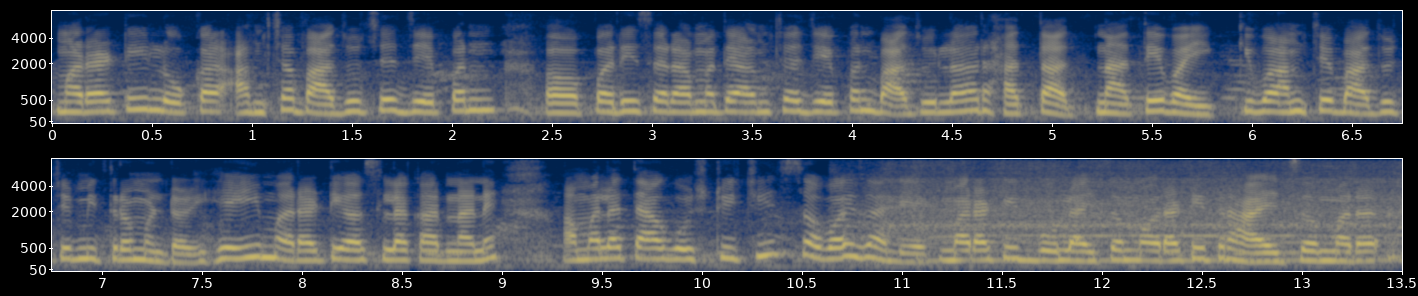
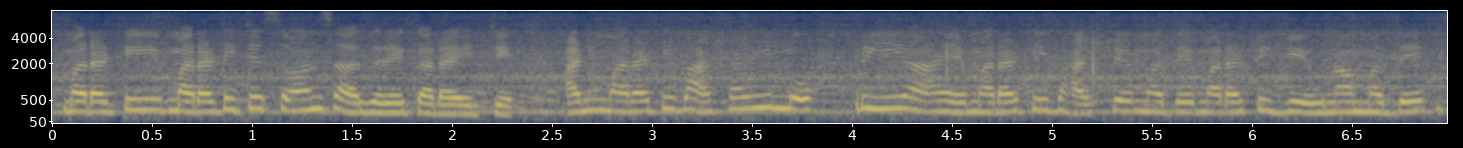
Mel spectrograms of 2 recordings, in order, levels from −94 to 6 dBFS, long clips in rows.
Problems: none marked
